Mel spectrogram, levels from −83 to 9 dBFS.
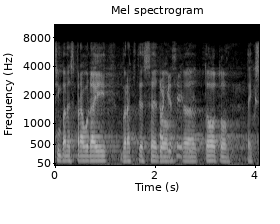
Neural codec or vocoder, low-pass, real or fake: codec, 16 kHz, 16 kbps, FreqCodec, smaller model; 7.2 kHz; fake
